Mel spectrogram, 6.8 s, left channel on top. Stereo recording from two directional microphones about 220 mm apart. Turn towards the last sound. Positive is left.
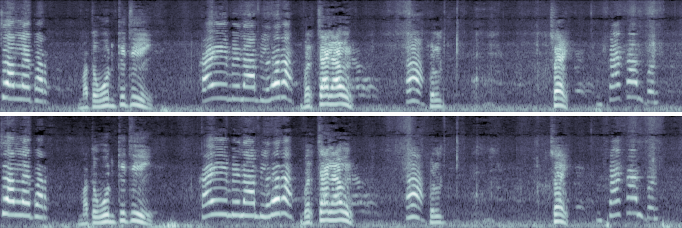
turn(degrees=-15)  # may be behind; listen again after turning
